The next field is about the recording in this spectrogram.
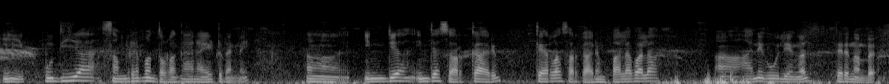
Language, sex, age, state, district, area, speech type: Malayalam, male, 18-30, Kerala, Pathanamthitta, rural, spontaneous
